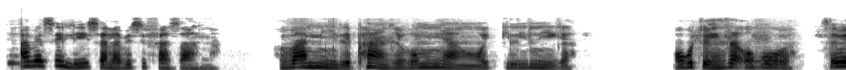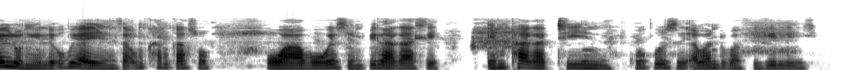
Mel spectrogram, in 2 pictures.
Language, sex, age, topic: North Ndebele, male, 18-24, health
